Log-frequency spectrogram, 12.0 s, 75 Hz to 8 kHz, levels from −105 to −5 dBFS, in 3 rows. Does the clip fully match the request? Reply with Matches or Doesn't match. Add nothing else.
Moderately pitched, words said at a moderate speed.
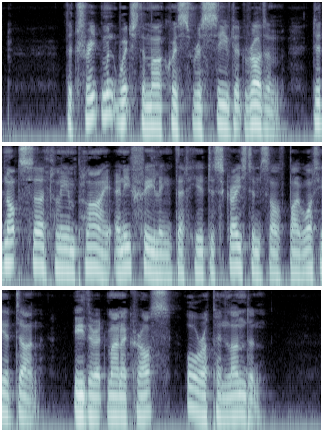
Doesn't match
